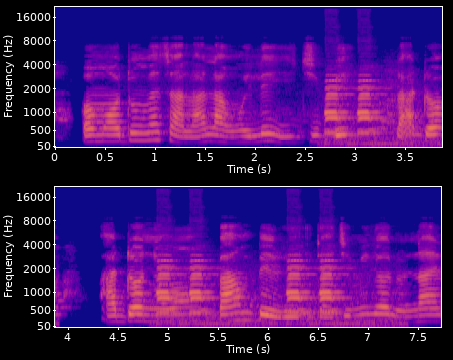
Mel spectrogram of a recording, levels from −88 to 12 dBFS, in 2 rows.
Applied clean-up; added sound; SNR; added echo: none; Alarm / Truck; 0 dB; none.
